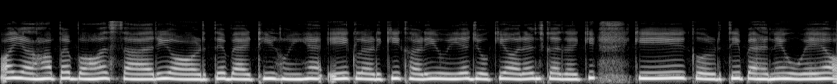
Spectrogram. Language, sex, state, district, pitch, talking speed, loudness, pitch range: Hindi, female, Chhattisgarh, Sukma, 260 Hz, 180 wpm, -9 LUFS, 245-270 Hz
